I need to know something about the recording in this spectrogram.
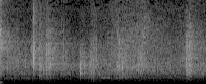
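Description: Ice rink ambience during a hockey faceoff: a steady hiss of skates on the ice and arena noise, with a few sharp clacks of sticks and puck.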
